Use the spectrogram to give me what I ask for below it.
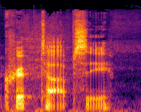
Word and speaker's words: Cryptopsy: Oh, is that how you say it? Cryptopsy? – Yeah. What did you think it was? – I don't know what I thought. That doesn't sound right, though. – Cryptopsy. I mean... – Cryptopsy, because there's a P in it. – Cryptopsy. – It's like cryptopsy. Autopsy from a crypt.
